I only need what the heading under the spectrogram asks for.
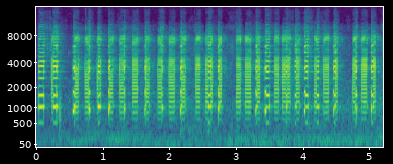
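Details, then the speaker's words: Simplex metal detector in Park 1 at full gain over heavy iron: quick, clean, regular high beeps keep coming through at this coil angle, a clear target signal amid the iron. "still coming through. Hear it? All my detectors hit it really good at this angle right here."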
